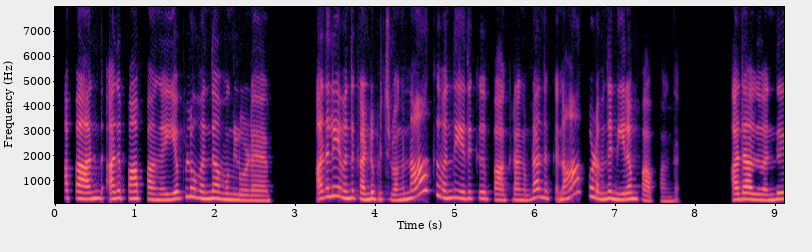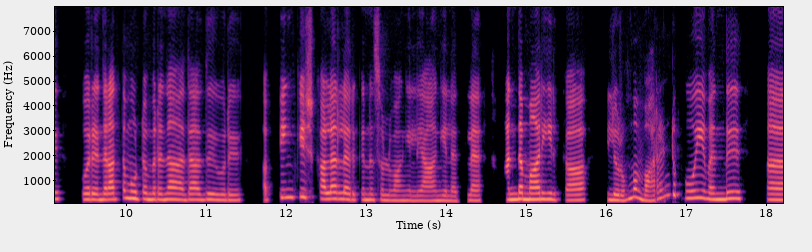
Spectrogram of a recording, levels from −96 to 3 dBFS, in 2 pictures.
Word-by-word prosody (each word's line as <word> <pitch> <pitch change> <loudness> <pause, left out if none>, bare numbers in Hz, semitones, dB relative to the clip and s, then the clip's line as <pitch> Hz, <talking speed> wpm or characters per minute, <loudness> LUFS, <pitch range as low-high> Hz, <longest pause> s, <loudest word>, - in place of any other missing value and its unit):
அப்ப 295 -1 -12
அந்த 280 +2 +1
அதை 285 +2 +2
பாப்பாங்க. 245 -5 +1 0.2
எவ்வளவு 330 +2 -3
வந்து 270 +1 +3
அவுங்களோட, 220 -4 -1 0.8
அதிலயே 360 +1 +2
வந்து 290 +1 +2
கண்டுபிடிச்சிடுவாங்க. 240 -2 +1
நாக்கு 305 +4 +2
வந்து 295 +2 -1
எதுக்கு 275 0 -4 0.2
பாக்கிறாங்க 220 0 -2
அப்டின்னா, 305 +10 0
அந்த 285 -3 -5 0.2
நாக்கோட 335 +6 0
வந்து 270 +1 +2
நிறம் 255 +2 +2
பாப்பாங்க. 175 -1 -7 0.8
அதாவது 240 -2 +4
வந்து 235 +4 +1 0.4
ஒரு 235 0 +2
இந்த 230 - +2
இரத்தம் 265 +5 +1
ஓட்டம் 250 -2 0
இருந்தா, 235 +1 +2
அதாவது 230 0 -1 0.2
ஒரு 215 -1 -4 0.6
பின்ங்கிஷ் 325 +1 0
கலர்ல 255 0 +4
இருக்குன்னு 225 0 -3
சொல்லுவாங்க 200 -1 -5
இல்லயா, 190 0 -5
ஆங்கிலத்தில 195 +1 -6 0.4
அந்த 235 +2 +6
மாரி 245 +1 +6
இருக்கா, 215 -2 -2 0.4
இல்லை 220 -1 +1
ரொம்ப 285 +9 -1
வறண்டு 325 - -5
போயி 295 +1 +1
வந்து 240 +3 +3 0.5
அ - - +4
245 Hz, 145 wpm, -24 LUFS, 220-280 Hz, 0.8 s, அந்த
